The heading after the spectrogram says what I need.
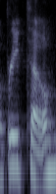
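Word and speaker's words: Brito: pronounce it is that am I saying that right burito yeah b r i t o burrito burrito okay okay awesome or if you're joking with him you can call him burrito oh no I won't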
